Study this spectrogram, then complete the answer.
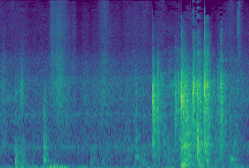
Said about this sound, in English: Hold on there, close the door.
